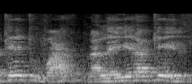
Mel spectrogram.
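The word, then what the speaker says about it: כתובה: Eso en hebreo se pronuncia ketubah.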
